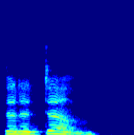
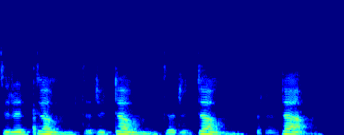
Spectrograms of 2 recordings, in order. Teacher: 2 unstressed syllables followed by 1 stress. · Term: anapest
